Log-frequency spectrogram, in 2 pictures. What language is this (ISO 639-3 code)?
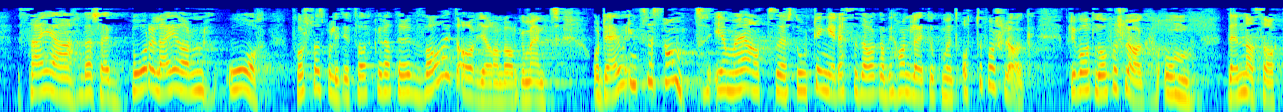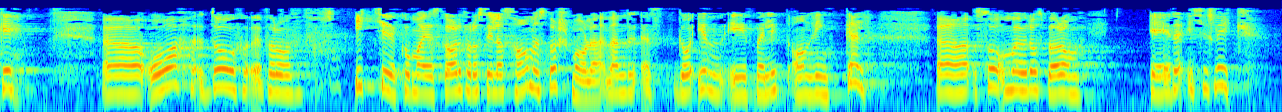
nno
